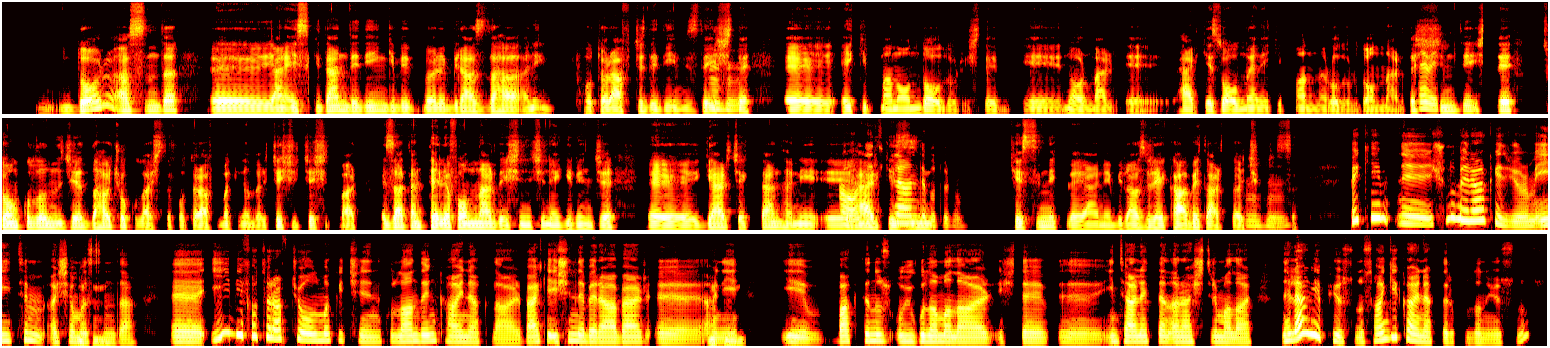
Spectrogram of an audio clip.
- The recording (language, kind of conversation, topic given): Turkish, podcast, Fotoğraf çekmeye yeni başlayanlara ne tavsiye edersin?
- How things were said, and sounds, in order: none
